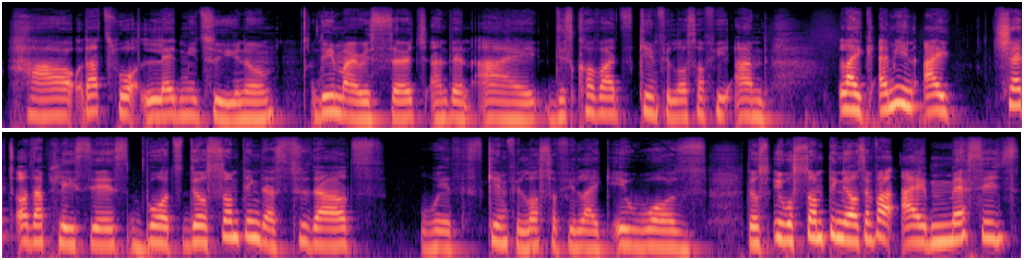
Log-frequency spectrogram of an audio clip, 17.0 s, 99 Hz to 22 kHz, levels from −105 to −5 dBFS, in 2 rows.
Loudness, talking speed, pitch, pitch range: -31 LUFS, 170 wpm, 180 Hz, 165-205 Hz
